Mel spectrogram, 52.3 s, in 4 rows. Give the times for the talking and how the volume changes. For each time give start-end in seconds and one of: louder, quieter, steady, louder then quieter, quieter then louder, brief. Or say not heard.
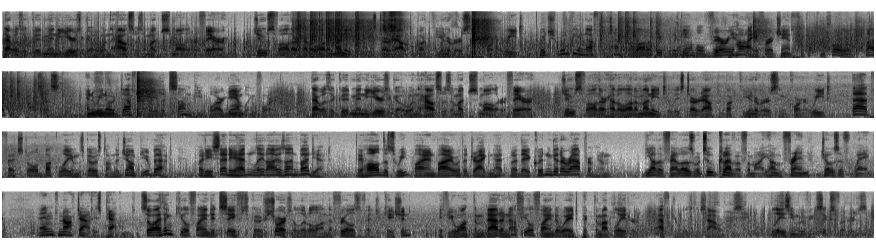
0.0-52.2 steady.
